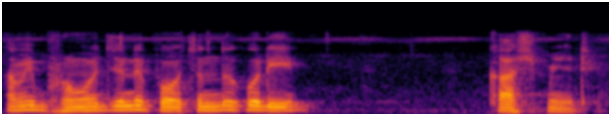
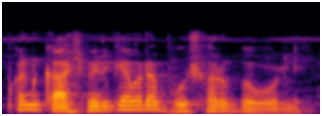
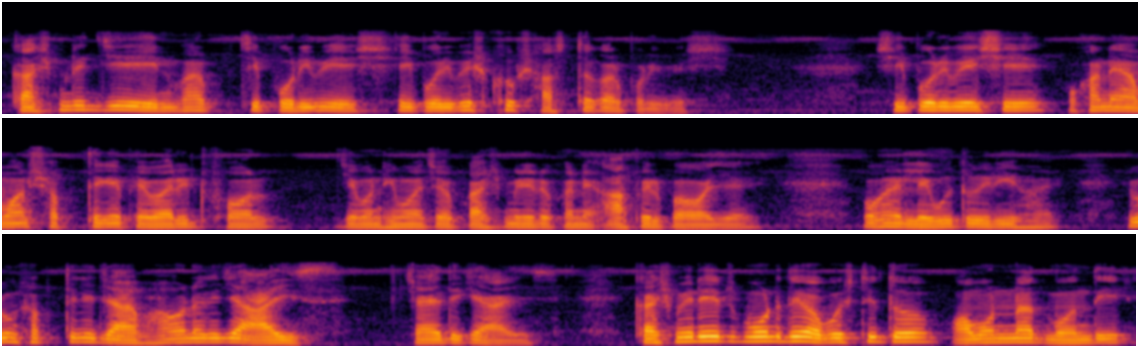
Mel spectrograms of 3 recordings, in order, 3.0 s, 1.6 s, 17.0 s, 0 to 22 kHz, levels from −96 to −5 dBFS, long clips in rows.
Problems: background sounds at intervals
